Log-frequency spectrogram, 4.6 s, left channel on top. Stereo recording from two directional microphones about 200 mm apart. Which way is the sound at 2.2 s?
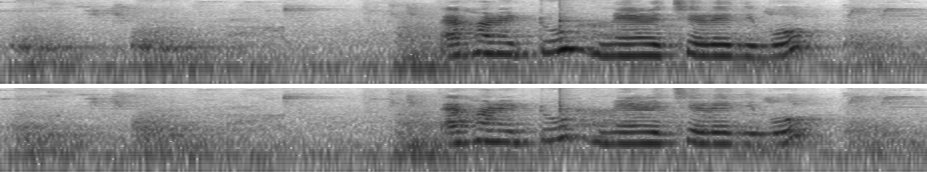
40° left (ahead or behind).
